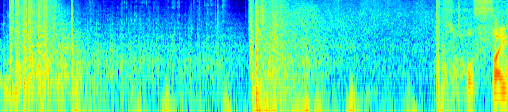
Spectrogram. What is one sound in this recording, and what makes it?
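Gunshots bang loudly with a short ringing echo.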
